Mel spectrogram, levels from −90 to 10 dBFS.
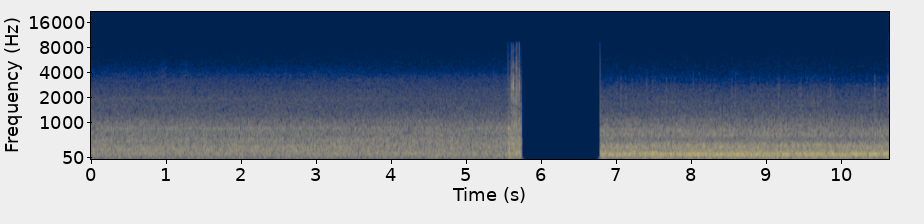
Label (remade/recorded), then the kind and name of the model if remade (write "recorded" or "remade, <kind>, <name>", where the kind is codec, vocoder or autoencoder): recorded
